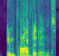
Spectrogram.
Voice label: "Improvident", American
